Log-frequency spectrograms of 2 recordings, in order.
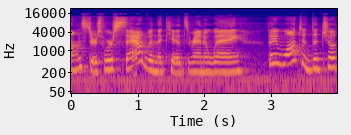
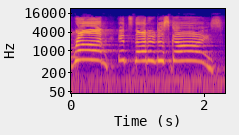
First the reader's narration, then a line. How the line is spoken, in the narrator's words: the children yelled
